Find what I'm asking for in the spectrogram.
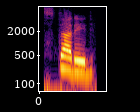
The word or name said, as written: studied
